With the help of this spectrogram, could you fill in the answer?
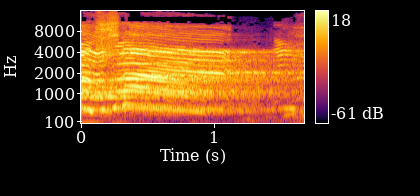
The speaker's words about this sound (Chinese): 因为士兵们在高呼万岁的时候要高高的举起枪，所以水牛部队也高声喊着：“ 伊古诺王万岁！伊古诺王万岁！ 伊古诺王万岁！” 结果满山遍野都喊起了“国王万岁”，声音很洪亮。震动了天地，充满了傍晚的天空。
